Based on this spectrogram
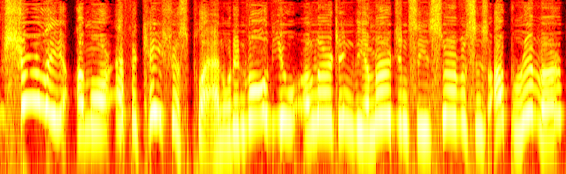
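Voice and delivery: very high, formal and prim; a nervous, wordy lizard; fussy lizard voice. A narrator's reading. Lizard character lines.

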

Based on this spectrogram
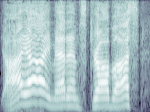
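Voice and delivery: high, hammed-up sailor's reply; mock salute. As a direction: answer the boss with playful swagger. Rat salutes Kylie's command.

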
